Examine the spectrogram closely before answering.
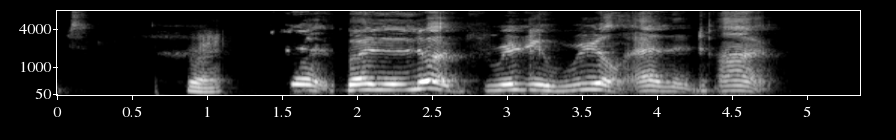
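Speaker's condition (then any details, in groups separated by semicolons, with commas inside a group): Cerebral palsy; caused by brainstem aneurysm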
